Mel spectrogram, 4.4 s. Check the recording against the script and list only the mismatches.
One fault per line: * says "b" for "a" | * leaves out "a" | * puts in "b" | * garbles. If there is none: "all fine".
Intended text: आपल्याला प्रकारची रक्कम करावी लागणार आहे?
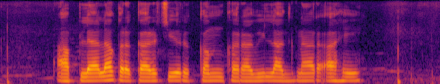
all fine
